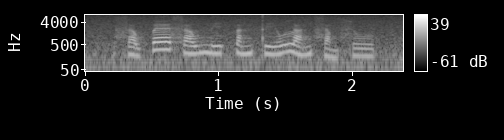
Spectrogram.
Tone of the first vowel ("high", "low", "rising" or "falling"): low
